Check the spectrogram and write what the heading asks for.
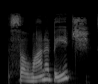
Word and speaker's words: Solana Beach: Then we're going to be near San Diego in Solana Beach. Is that how you say it? Yep.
